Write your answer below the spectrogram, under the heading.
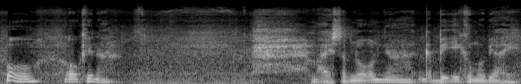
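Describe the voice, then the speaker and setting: Lowish, slow, practical father. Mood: relieved. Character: businesslike husband and father, calm and practical. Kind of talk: radio drama acting. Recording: clearly noisy track with ambience.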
